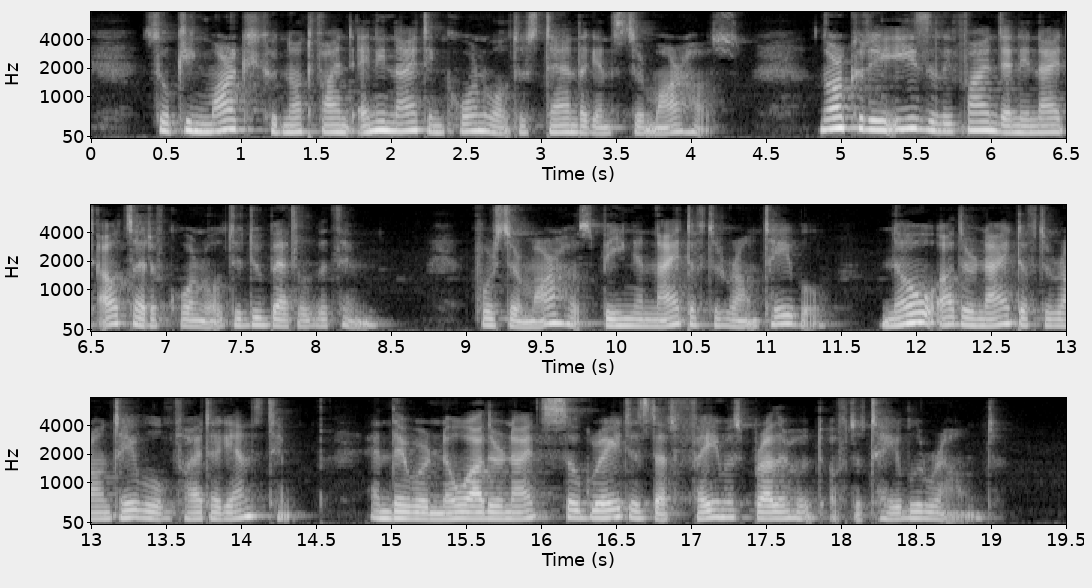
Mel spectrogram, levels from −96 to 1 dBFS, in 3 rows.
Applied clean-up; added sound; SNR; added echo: none; Dishes, pots, and pans; 18 dB; none.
